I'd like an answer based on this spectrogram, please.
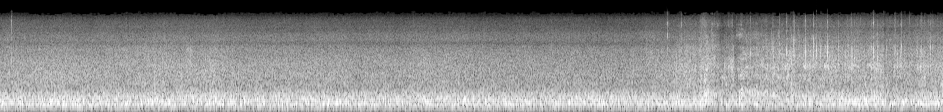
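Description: Steady rushing of flowing creek water, with wind buffeting the microphone. From about eight seconds in, light crackling and rustling comes in over it.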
